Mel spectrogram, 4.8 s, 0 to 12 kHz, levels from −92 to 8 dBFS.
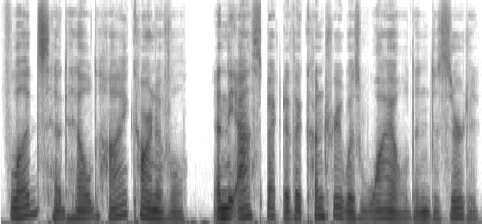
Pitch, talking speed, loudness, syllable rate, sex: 115 Hz, 185 wpm, -19 LUFS, 4.6 syllables/s, male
